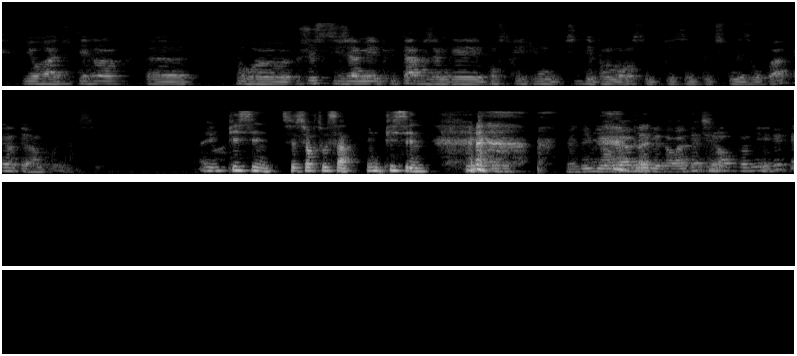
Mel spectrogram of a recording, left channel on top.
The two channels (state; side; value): silent; right; digital silence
